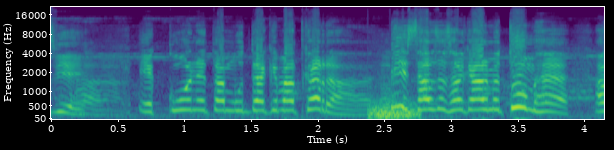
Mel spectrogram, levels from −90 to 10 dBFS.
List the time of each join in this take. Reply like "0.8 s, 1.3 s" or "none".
2.3 s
